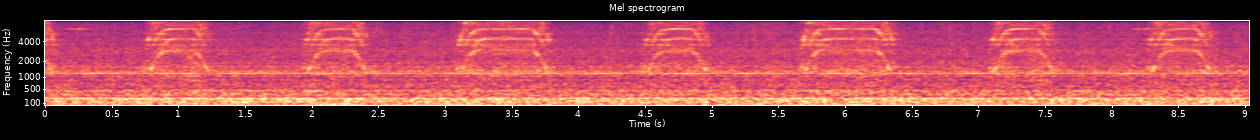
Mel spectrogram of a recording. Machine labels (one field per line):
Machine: slide rail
